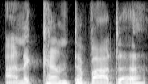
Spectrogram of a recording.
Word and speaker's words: anekantavada: absolute non-violence, and then anekantavada, which is non-absolutism. Now, for this one, I think you need to give it the Indian accent, because I think you're struggling with the pronunciation if you don't.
